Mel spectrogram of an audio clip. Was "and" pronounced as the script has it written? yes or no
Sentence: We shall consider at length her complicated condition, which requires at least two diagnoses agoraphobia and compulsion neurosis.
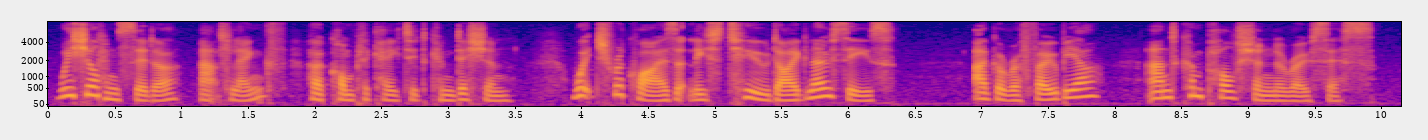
yes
